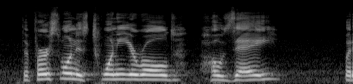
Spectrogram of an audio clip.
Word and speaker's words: Josue: The first one is 20-year-old Jose, but it's spelled Josue.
